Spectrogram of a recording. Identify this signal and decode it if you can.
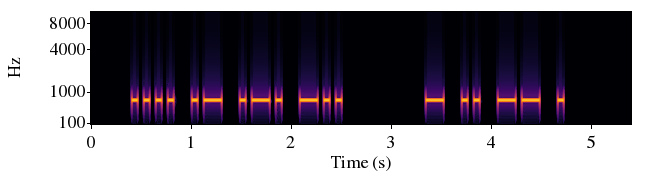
Morse code, heard as a keyed tone, about 20 wpm, 700 Hz. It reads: HARD TIME
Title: 2x Word-Spacing - Sentences from Top 300 Words - 20wpm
